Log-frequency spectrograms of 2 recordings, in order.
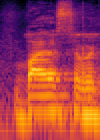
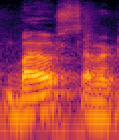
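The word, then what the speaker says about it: Biot–Savart: वाले हो क्या पढ़ेंगे, बायो-सैवर्ट लॉ के बारे में, BIOT, ठीक है ना, बायो-सैवर्ट लॉ। देखिए ये जो है ना, ये टी साइलेंट है, ठीक है ना, इसमें क्या बोलते हैं, बायो-सैवर्ट लॉ, ठीक है ना।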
